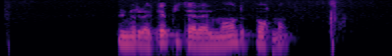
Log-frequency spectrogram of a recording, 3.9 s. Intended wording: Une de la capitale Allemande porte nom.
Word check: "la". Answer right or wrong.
right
